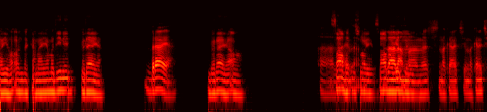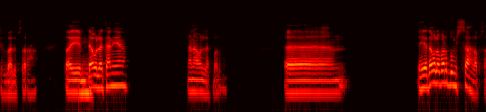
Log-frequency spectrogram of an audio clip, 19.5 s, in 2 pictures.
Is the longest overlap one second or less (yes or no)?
no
